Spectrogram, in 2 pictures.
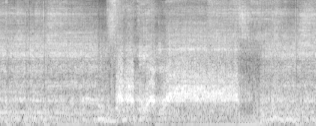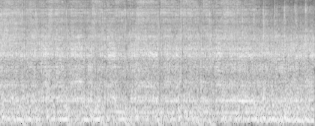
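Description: A live thrash metal band playing loud distorted electric guitars, bass and drums, heard from the audience through a camera microphone. There is a brief louder surge about two seconds in.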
